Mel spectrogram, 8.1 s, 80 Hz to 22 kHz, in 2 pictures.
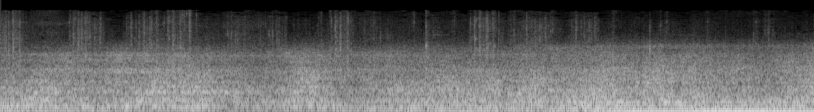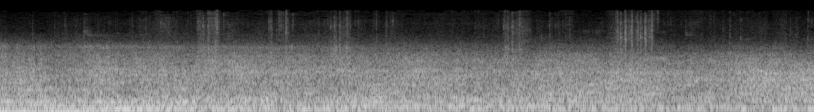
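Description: Airbus A400M's four TP400 turboprop engines and eight-bladed propellers, a loud steady propeller drone with a low hum. It is loudest as the aircraft passes overhead about halfway through, where the hum shifts in pitch.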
